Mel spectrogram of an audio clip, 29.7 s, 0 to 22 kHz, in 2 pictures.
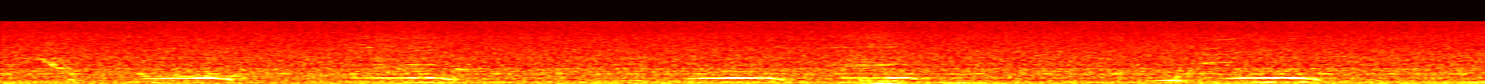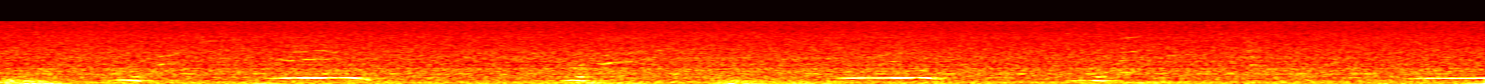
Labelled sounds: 0.3	0.7	humpback whale, 0.80 to 1.3 kHz
12.1	12.4	humpback whale, 3.0 to 3.3 kHz
18.0	18.2	humpback whale, 1.6 to 1.9 kHz
20.8	21.2	humpback whale, 0.90 to 1.1 kHz

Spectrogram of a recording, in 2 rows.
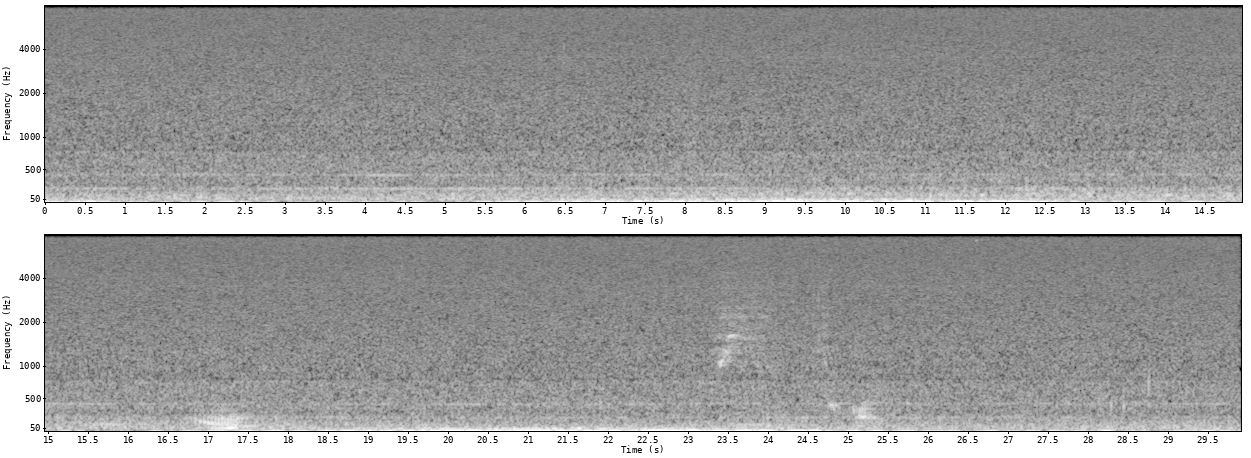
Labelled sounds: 23.4	23.8	humpback whale, 0.96 to 1.7 kHz

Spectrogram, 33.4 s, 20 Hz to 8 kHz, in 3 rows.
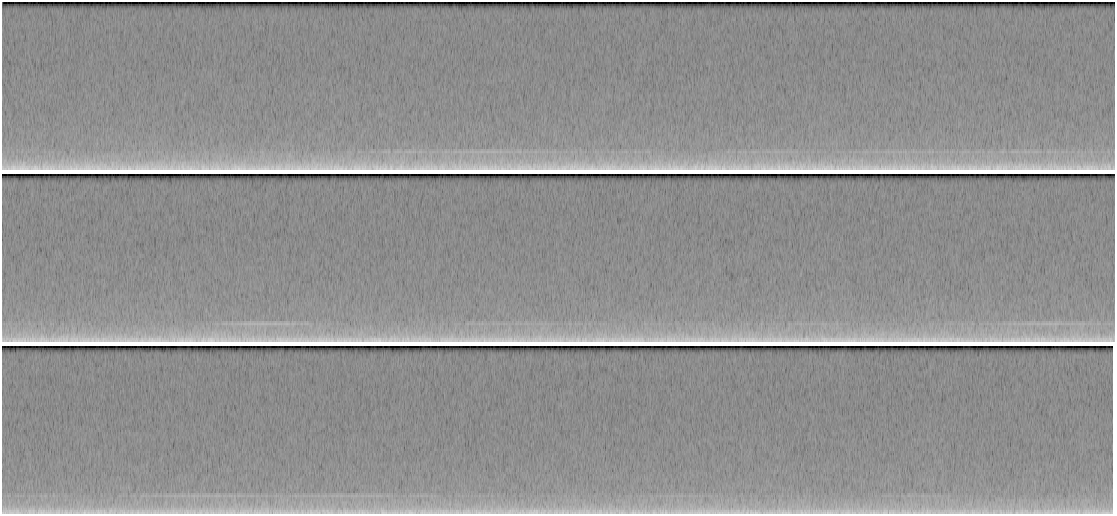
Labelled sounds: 13.5	13.9	vessel noise, 0.86 to 0.96 kHz

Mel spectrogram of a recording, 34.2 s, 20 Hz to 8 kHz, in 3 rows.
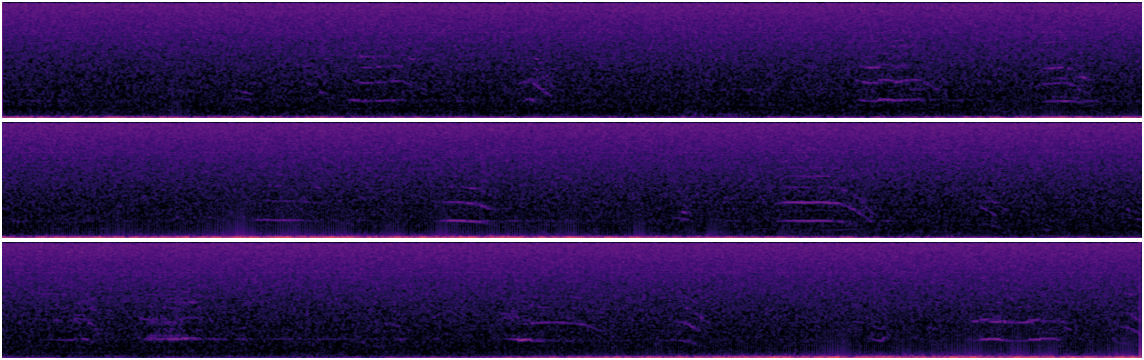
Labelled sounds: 5.2	5.5	humpback whale, 0.80 to 1.1 kHz
8.6	9.2	humpback whale, 0.90 to 1.6 kHz
10.4	10.7	humpback whale, 1.2 to 1.4 kHz
15.8	16.4	humpback whale, 0.80 to 0.99 kHz
19.2	20.0	humpback whale, 0.80 to 0.99 kHz
28.1	28.5	humpback whale, 0.90 to 1.0 kHz
32.5	33.2	humpback whale, 0.90 to 1.1 kHz

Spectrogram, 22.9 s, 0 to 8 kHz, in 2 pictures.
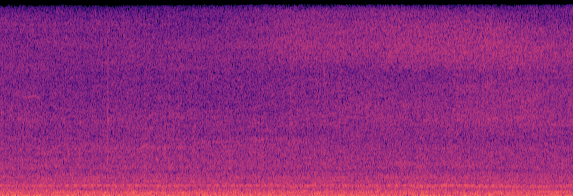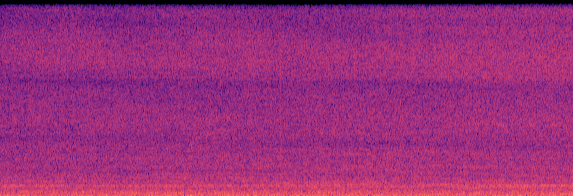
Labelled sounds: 0.3	0.9	killer whale, 3.5 to 4.4 kHz

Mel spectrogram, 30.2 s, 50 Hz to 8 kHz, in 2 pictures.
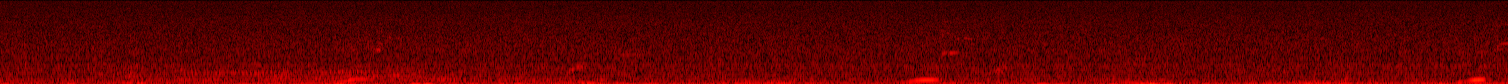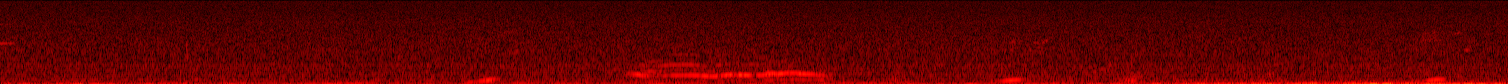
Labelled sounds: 15.0	15.3	humpback whale, 1.6 to 1.8 kHz
21.8	22.0	humpback whale, 1.1 to 1.2 kHz

